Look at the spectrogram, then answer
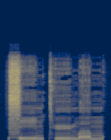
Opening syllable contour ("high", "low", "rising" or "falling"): rising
